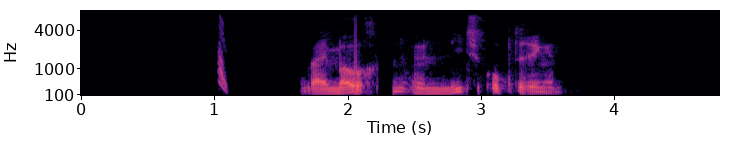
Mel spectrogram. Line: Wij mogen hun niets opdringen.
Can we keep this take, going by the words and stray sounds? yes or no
no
